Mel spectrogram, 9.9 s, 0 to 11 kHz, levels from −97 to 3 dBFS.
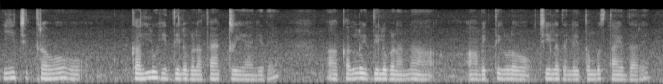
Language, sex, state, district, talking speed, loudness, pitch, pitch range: Kannada, female, Karnataka, Dakshina Kannada, 70 wpm, -21 LUFS, 145 Hz, 135-155 Hz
